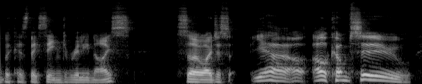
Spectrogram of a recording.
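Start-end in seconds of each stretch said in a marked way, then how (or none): 2.5-4.1 high, drawn-out retold eagerness; eager to join. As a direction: chime in keenly, hammed up. Retelling his eager agreement to join.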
